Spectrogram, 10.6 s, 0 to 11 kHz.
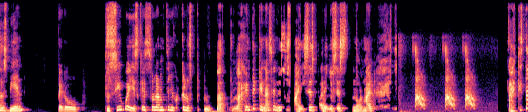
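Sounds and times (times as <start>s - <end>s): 
speech: 0.0s - 0.6s, 1.2s - 8.0s, 10.2s - 10.5s
dog barking on a sofa in a living room: 8.3s - 9.6s.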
